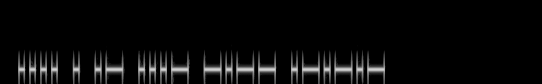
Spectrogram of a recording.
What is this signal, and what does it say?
Morse code, heard as a keyed tone, about 22 wpm, 700 Hz. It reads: HEAVY.
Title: Sentences from Top 1200 Words 22wpm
